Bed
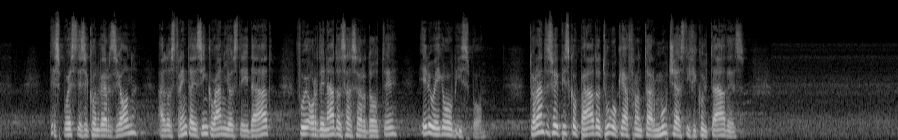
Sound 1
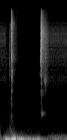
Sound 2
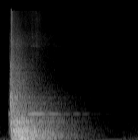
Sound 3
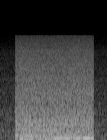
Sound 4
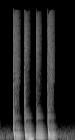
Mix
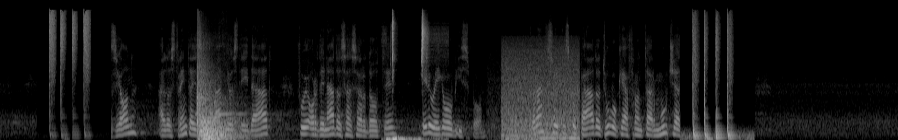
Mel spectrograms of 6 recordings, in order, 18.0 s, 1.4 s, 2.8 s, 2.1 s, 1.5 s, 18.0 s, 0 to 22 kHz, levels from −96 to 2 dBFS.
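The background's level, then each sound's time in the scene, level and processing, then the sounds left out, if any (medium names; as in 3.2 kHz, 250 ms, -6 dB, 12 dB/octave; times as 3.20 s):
bed -18.5 dB
0.72 s: replace with 4 -1.5 dB + differentiator
3.73 s: add 2 -5.5 dB
7.62 s: add 1 -4 dB
9.72 s: add 3 -14.5 dB
13.59 s: replace with 4 -2.5 dB + endings held to a fixed fall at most 140 dB/s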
